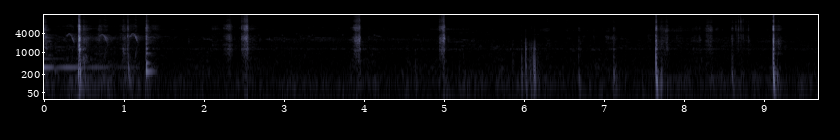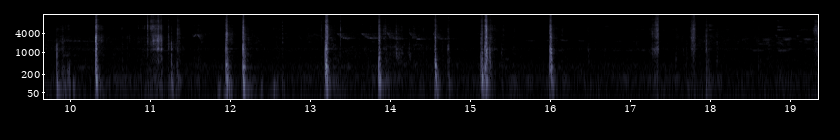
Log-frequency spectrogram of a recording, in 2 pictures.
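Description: Curved machete chopping into palmyra palm fruits held in the hand, about twenty sharp, separate chops at an uneven pace of roughly one a second, as the tough husk is hacked away to reach the jelly-like ice-apple flesh.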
